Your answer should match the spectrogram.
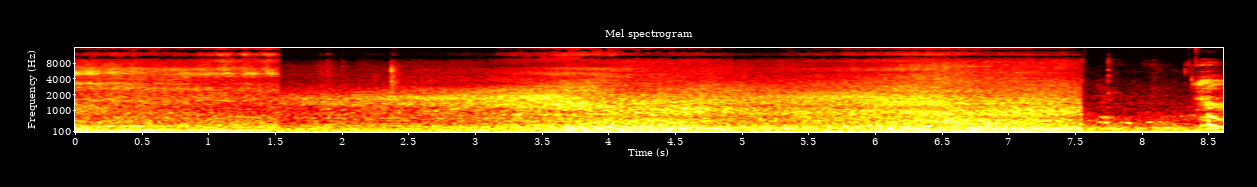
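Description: Road traffic passing close by, a steady rush of tyre and engine noise that swells about halfway through and drops away abruptly near the end.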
